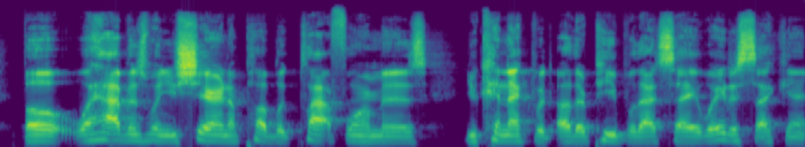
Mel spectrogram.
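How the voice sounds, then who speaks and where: In an ordinary speaking voice, a man of medium pitch talks at a fairly quick pace with hardly any pauses. The recording is very clean, with a silent background. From Sierra Leone, then raised in Philadelphia. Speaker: digital marketing strategist and entrepreneur. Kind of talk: casual interview conversation.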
